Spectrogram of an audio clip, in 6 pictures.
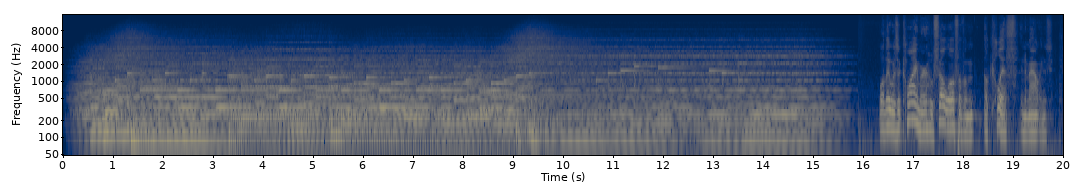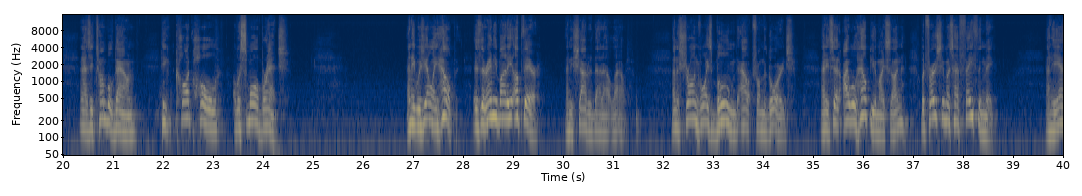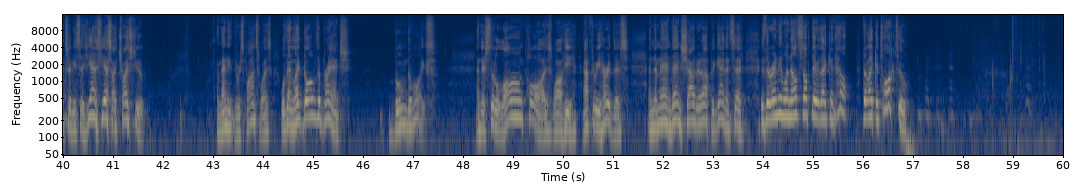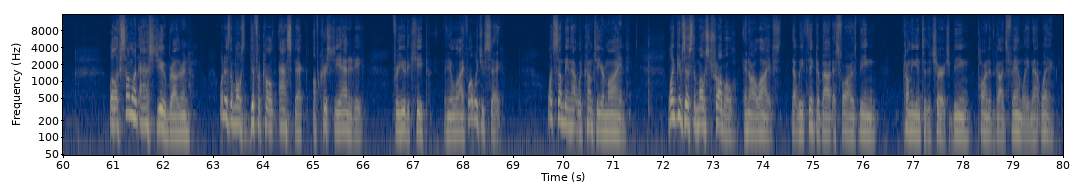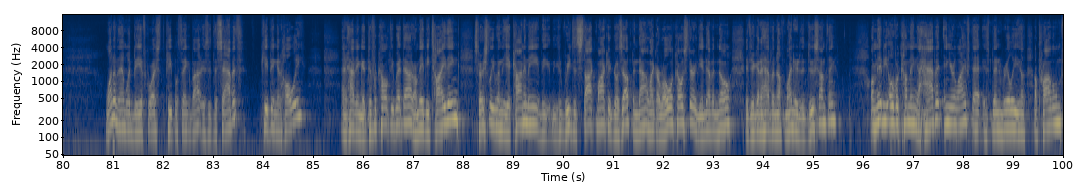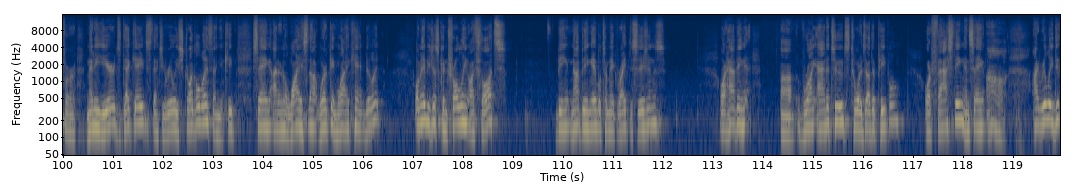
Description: Sermons
Given in Charlotte, NC Hickory, NC Columbia, SC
